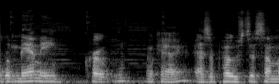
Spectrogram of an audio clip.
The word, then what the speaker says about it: Croton: to say it right so crouton to Croton is that's the right way to say it and the Croton is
